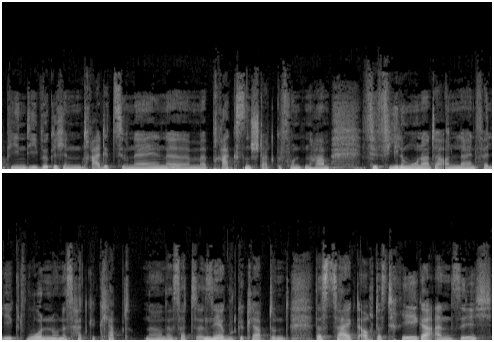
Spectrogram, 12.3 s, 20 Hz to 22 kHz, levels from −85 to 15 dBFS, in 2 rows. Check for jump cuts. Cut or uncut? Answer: cut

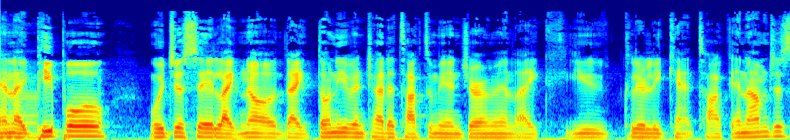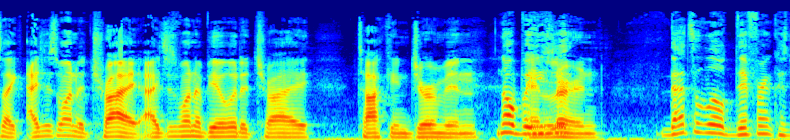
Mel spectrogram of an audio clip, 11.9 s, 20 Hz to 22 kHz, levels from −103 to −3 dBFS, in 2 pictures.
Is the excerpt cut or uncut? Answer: uncut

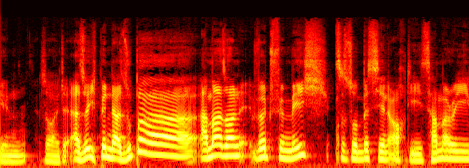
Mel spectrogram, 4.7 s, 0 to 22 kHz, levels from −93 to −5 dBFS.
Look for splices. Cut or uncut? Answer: cut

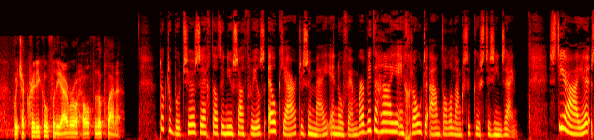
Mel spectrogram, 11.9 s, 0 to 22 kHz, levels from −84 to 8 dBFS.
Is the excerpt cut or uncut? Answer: uncut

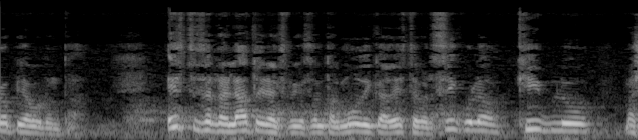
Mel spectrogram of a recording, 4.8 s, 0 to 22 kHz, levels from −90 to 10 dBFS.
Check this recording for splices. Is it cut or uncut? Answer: uncut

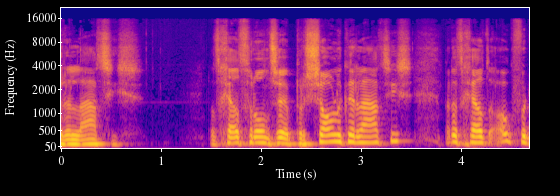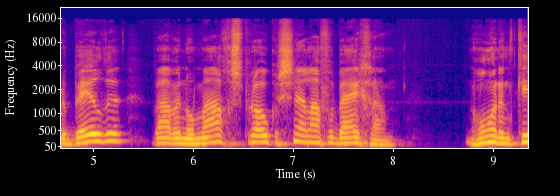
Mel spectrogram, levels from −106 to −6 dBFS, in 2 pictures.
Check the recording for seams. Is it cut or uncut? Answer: uncut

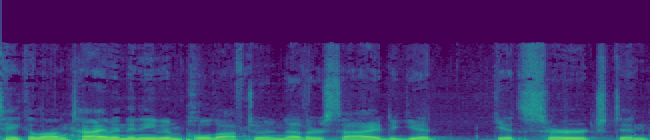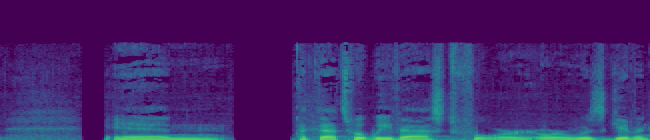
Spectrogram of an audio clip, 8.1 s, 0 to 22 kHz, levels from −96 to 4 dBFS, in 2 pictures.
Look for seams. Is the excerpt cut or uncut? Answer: uncut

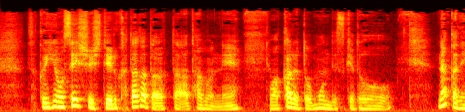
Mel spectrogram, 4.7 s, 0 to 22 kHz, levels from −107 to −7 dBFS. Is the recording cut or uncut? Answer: cut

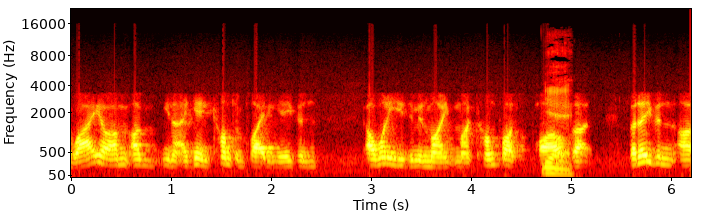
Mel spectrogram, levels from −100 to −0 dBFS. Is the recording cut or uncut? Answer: uncut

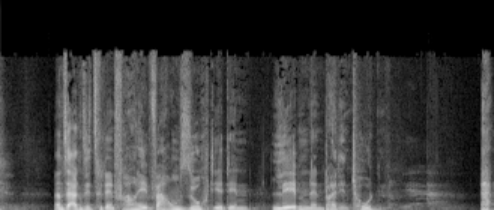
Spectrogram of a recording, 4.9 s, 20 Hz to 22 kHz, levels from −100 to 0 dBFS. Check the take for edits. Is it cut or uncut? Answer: uncut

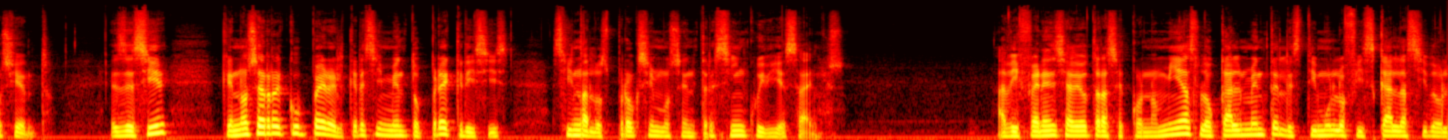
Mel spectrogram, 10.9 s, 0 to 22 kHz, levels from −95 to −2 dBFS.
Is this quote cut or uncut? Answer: cut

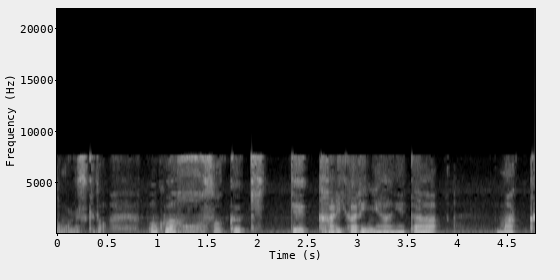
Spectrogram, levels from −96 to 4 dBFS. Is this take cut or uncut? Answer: uncut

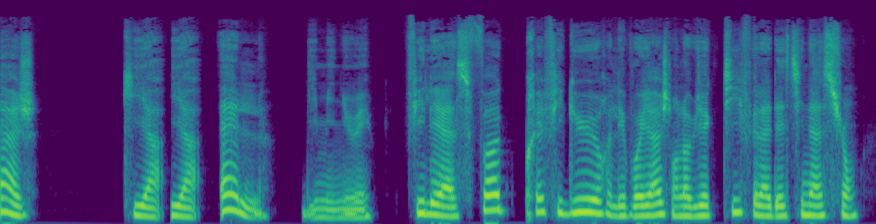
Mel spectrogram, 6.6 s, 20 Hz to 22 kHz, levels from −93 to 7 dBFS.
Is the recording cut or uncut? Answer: cut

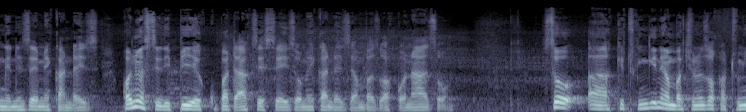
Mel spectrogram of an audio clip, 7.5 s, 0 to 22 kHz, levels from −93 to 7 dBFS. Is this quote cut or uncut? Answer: uncut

